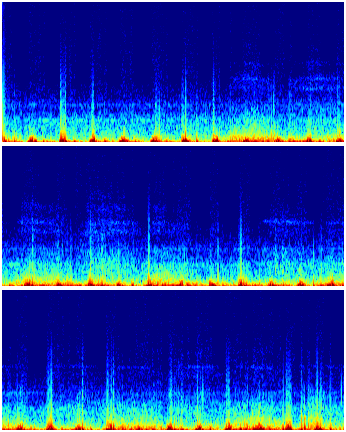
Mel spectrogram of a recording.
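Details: Fast, uneven heartbeat: a racing rhythm turning irregular, with heavy breathing, recorded in a bathroom with a low background buzzing hum; rapid irregular heartbeat.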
